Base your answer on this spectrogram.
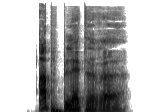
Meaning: inflection of abblättern: 1. first-person singular dependent present 2. first/third-person singular dependent subjunctive I
- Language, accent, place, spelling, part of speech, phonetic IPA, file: German, Germany, Berlin, abblättere, verb, [ˈapˌblɛtəʁə], De-abblättere.ogg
